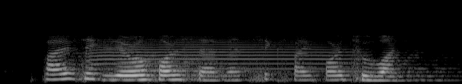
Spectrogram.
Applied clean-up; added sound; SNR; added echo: none; Trumpet; 17 dB; reverberation time 2.1 s.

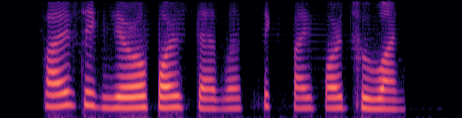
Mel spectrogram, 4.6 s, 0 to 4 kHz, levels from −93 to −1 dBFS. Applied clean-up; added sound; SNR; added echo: neural separator model SepFormer WHAMR!.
